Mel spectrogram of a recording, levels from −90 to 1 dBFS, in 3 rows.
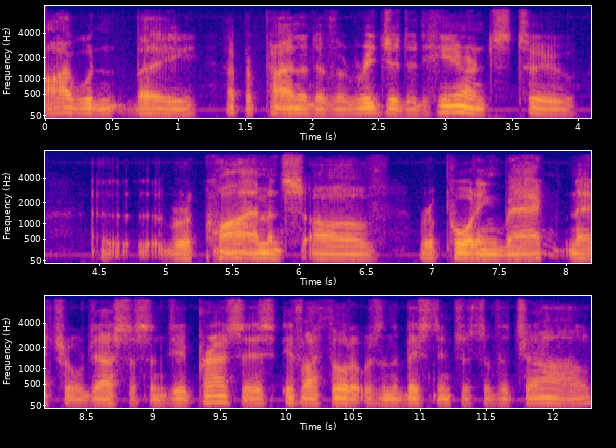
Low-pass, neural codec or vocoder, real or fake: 7.2 kHz; none; real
